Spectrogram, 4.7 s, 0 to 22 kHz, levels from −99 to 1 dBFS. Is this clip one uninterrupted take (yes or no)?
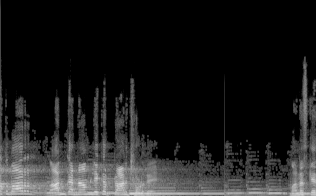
no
